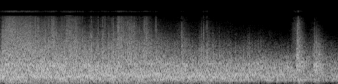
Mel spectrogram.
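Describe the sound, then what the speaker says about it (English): Violent explosions, likely cruise missiles, go off just across the Tigris River in Iraq, a loud, sustained roar of blasts and rumbling that fills the whole stretch and fades slightly toward the end. "Just across the Tigris River here, violent explosions."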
